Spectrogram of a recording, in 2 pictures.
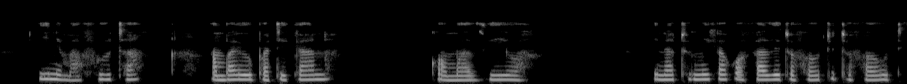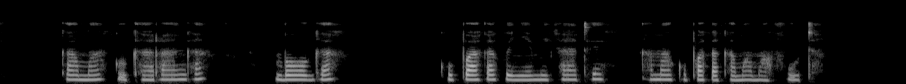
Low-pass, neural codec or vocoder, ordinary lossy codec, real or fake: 7.2 kHz; none; Opus, 24 kbps; real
